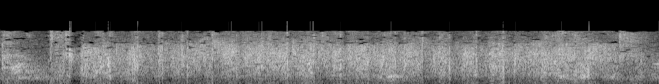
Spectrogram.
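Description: Loud, steady applause from a Rotary club meeting welcoming a new member, a thick wash of many hands clapping at an even level throughout, with no talking over it.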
